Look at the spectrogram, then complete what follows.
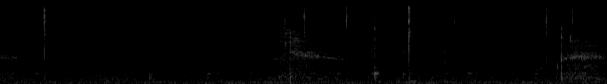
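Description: A handful of faint, scattered clicks of a hook pick working the pin stack of a Harbor Freight padlock's spring-loaded core under tension, against near silence.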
